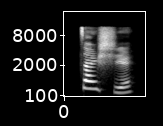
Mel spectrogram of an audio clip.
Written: zan4 shi2

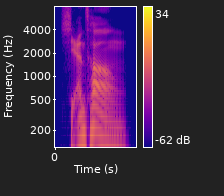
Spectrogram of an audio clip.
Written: 现场

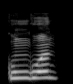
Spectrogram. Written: 公关

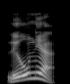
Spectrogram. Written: 留念

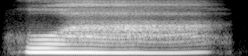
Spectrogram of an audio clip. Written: 哇

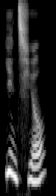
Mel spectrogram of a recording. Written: 引擎

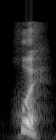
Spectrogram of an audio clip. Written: hui4

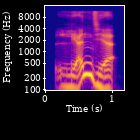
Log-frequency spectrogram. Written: 廉洁

